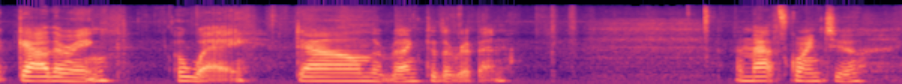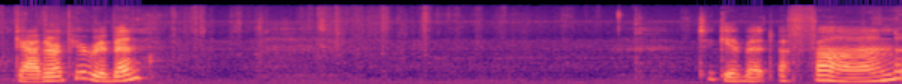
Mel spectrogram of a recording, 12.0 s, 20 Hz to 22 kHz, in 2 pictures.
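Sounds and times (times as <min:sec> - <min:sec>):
fabric rustling: 0:00.0 - 0:04.0, 0:05.0 - 0:10.1
faint room hum: 0:00.0 - 0:12.0.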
